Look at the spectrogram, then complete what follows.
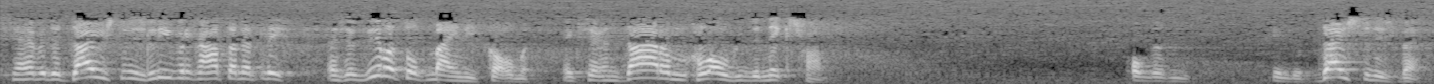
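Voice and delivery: loud, high preacher's rebuke; bold rebuke. Retold or imitated. Evangelist answering the heckler boldly.

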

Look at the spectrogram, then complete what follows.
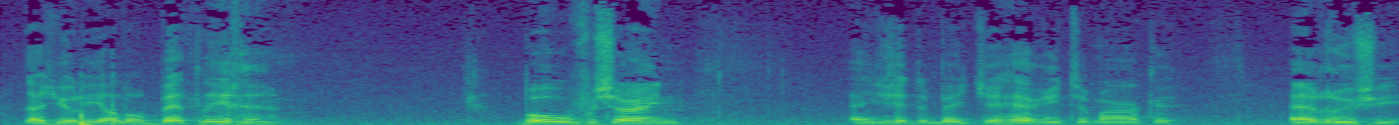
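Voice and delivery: ordinary delivery

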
